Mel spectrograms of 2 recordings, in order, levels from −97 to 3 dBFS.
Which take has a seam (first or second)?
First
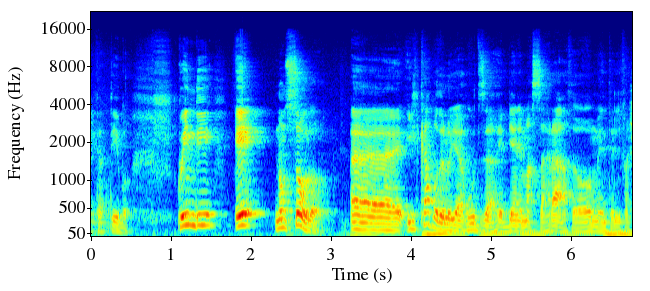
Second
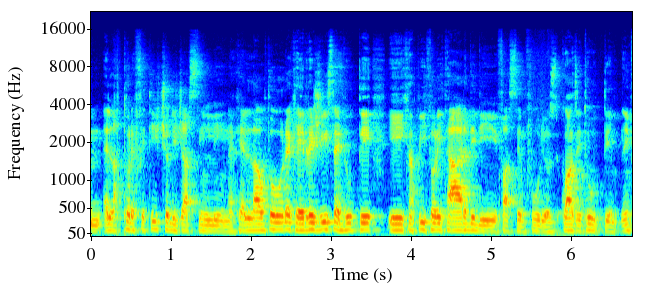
first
